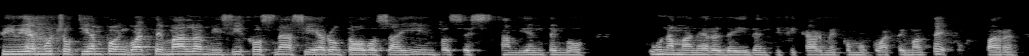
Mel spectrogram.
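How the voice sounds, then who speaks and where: Guy teaching a class, kinda high voice, slow and halting, muffled lo-fi audio. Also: little pitch movement. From United States. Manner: halting, deliberate, with drawn-out pauses. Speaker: lecturer. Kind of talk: explanatory class lecture with personal examples. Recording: dull lo-fi sound.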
